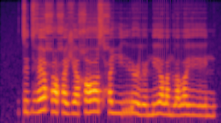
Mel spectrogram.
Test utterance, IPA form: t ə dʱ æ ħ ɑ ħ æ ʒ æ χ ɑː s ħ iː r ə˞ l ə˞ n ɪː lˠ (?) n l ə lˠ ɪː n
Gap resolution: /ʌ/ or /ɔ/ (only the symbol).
ʌ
